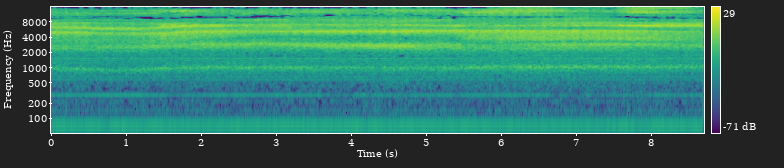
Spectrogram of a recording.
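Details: ASMR relaxation recording of a nebulizer running alongside a humidifier: a steady, unbroken hissing mist over a low motor hum.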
